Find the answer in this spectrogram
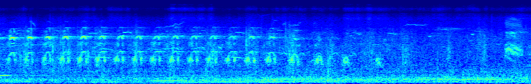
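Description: A bird calling a fast run of repeated notes, about four or five a second, that fades out after about four seconds.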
